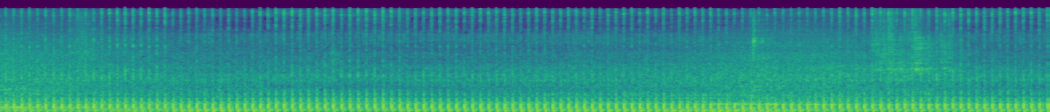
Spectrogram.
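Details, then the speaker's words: Rebuilt Honda Cub-type small single-cylinder motorbike engine, rope started, exhaust just pressed on and not yet bolted; crisp regular putter at fast idle, no knocks or misses, sounds healthy. "Nó rất là đơn giản để xe này khởi động một con xe lổ nó quá là đơn giản đối với mình đấy máy cực êm cực chất luôn anh em nha"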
